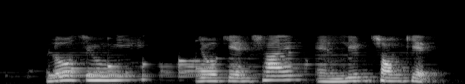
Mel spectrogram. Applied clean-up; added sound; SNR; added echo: neural mask model DeepFilterNet 3.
